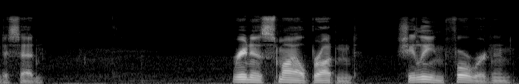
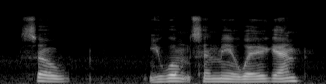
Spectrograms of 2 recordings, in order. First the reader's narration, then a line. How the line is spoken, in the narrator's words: smiled wanly, and said in a small voice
